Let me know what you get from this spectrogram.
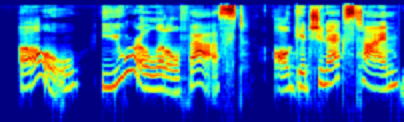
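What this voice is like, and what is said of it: High-pitched character voice. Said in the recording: “in his high voice”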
